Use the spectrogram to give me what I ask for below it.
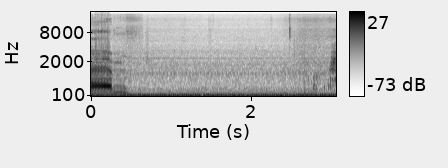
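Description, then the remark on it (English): Steady, loud low-pitched rumble of a car engine idling in a parked car in Hull, heard from inside the vehicle while waiting to leave, constant throughout, with a brief voice at the very start and faint talk near the end. “we're sat in Hull in the car waiting to leave.”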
